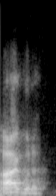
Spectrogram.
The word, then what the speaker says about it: ágora: Mas ao pé da letra é ágora mesmo, que se pronuncia? Ágora? é ágora, é o termo grego, é o Hum.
